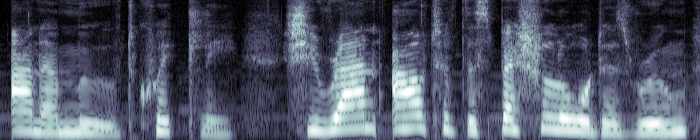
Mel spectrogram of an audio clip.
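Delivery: usual speaking voice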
